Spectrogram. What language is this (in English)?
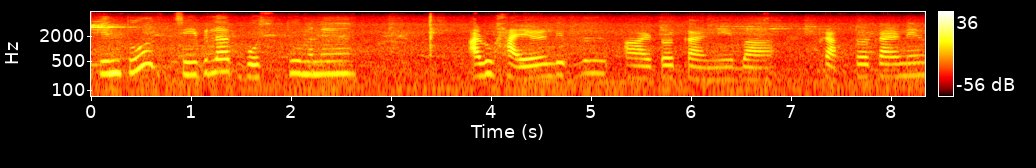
Assamese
